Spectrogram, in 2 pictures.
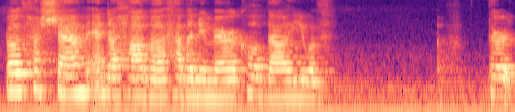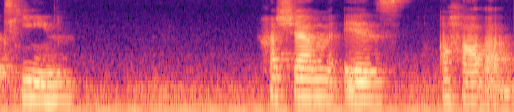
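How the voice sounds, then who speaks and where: A woman's voice: lowish voice, steady tone, takes it slowly, pauses often. Woman acting a nervous, chatty girlfriend, roomy sound. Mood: tender, realizing. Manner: rambling, self-correcting, nervously laughing. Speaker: actor performing a monologue. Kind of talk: theatrical comic-dramatic monologue. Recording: roomy, distant mic with background hiss.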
